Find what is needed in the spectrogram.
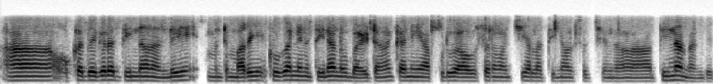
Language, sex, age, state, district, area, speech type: Telugu, male, 18-30, Andhra Pradesh, Visakhapatnam, urban, conversation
